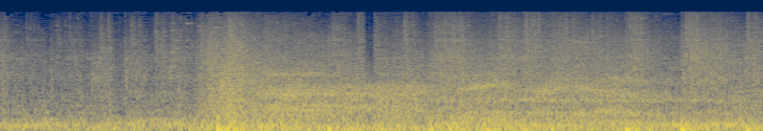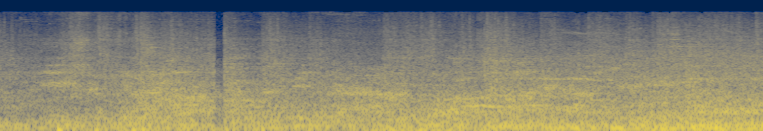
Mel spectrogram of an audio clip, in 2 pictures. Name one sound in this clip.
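Loud blasts boom and crackle.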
